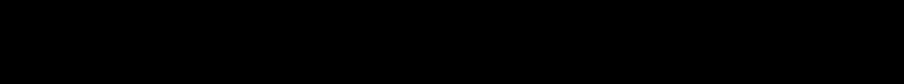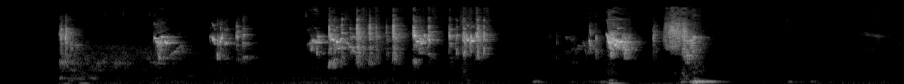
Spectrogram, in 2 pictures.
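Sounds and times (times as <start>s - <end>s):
parrot squawking: 9.6s - 14.0s, 14.7s - 16.2s.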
